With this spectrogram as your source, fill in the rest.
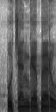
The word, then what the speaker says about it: Poedjangga Baroe: yang kedua majalah poedjangga baroe menggelorakan semangat kebangsaan Pujangga baru ini adalah nama majalah seperti yang tertulis disini tadi ya Ini menggunakan ejaan lama koe ini dibaca uh Bukan Pujangga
